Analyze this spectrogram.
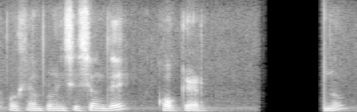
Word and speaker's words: Kocher: Entonces, la inspección obviamente es de bastante utilidad, que trataremos de buscar, por ejemplo, una incisión de Cocker, ¿no? La incisión de Cocker, se escribe Kocher, es una incisión subcostal, ¿no?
